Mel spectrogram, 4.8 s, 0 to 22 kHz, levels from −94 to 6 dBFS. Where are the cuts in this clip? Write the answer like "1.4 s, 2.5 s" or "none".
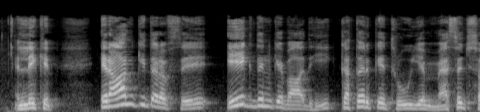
none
